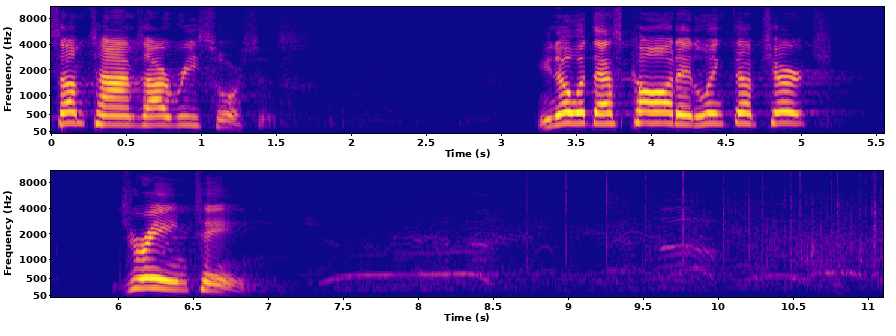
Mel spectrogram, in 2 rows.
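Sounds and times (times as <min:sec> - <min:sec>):
speech: 0:00.0 - 0:01.7, 0:03.2 - 0:05.2, 0:06.0 - 0:07.0
audience clapping hands: 0:08.4 - 0:11.1.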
